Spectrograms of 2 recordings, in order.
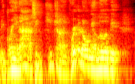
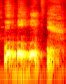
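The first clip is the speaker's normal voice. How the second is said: high-pitched burst of laughter; high giggle. Real, not acted. Storyteller cracking up at his own pickup line, giggling.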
